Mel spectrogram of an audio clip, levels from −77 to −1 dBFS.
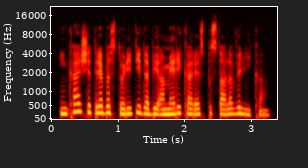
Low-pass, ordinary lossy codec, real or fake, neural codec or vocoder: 19.8 kHz; none; real; none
